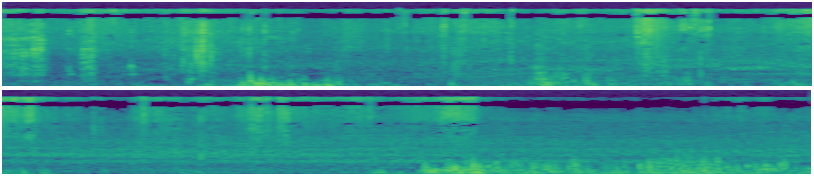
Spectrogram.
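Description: Footsteps on grass and paving with rustling and handling noise, irregular rather than a steady rhythm, with a heavier cluster of low knocks near the end.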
